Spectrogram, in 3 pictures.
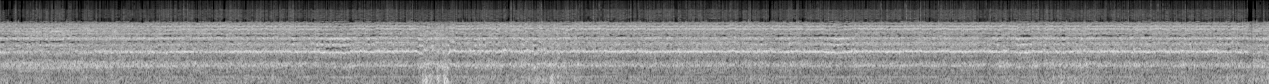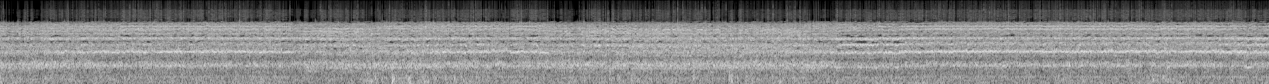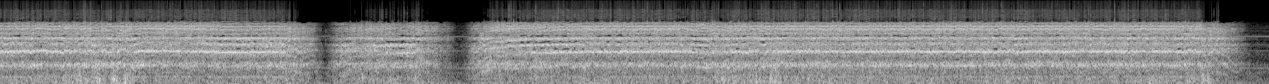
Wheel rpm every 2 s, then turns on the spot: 230, 230, 230, 230, 230, 230, 230, 230, 220, 220, 220, 230, 230, 230, 140, 170, 230, 240, 200.
none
